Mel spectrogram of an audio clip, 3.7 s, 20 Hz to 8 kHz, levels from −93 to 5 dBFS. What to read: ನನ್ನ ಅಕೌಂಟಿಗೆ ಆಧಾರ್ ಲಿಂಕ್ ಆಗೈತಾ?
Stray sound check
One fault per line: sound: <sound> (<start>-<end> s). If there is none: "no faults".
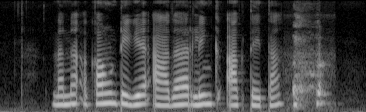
sound: cough (2.9-3.3 s)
